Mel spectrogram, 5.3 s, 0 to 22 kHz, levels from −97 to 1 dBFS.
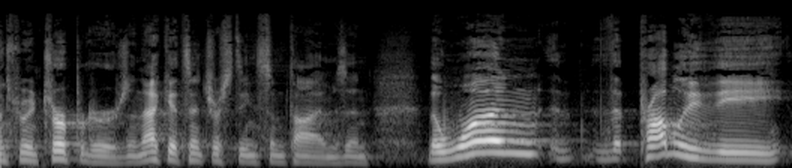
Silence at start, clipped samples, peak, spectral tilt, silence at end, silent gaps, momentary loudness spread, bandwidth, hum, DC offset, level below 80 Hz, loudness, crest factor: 0 s; under 0.1%; -6 dBFS; -5 dB/octave; 0.1 s; none; 23 LU; 10.5 kHz; none; under 0.1%; -84 dBFS; -25 LUFS; 22 dB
